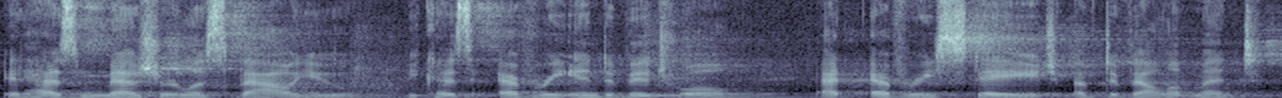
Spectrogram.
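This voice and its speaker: A woman in her forties speaks softly and earnestly as a deaconess addressing a conference. Her low voice rings through a large, echoey hall, with a faint murmur of room ambience behind her. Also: moderate pace, a little hiss or hum. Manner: soft-spoken, earnest, with some fillers. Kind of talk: conference talk.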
